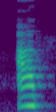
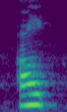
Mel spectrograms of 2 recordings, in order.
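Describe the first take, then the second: First: The vowel is bright and open, like a. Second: The vowel is dark and rounded, like o. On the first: The speaker calls it wrong. "jangan hanya dibaca at" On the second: The speaker calls it right. "dibaca out"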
